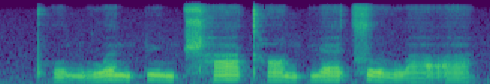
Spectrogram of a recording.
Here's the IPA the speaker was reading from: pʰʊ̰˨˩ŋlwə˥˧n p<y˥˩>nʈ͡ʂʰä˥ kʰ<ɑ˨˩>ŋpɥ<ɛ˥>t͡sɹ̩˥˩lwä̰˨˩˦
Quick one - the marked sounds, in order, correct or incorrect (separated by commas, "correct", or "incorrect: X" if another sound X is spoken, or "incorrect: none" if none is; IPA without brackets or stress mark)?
correct, incorrect: ɑ˥˩, correct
